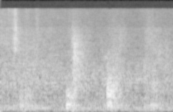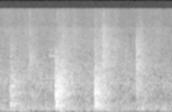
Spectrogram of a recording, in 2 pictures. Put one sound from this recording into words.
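Footsteps thud across a floor.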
